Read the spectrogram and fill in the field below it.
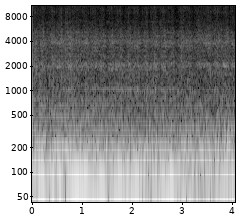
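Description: A car engine with some unspecified fault runs steadily just after starting, a loud, continuous low rumble at a near-even idle with no voices over it.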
